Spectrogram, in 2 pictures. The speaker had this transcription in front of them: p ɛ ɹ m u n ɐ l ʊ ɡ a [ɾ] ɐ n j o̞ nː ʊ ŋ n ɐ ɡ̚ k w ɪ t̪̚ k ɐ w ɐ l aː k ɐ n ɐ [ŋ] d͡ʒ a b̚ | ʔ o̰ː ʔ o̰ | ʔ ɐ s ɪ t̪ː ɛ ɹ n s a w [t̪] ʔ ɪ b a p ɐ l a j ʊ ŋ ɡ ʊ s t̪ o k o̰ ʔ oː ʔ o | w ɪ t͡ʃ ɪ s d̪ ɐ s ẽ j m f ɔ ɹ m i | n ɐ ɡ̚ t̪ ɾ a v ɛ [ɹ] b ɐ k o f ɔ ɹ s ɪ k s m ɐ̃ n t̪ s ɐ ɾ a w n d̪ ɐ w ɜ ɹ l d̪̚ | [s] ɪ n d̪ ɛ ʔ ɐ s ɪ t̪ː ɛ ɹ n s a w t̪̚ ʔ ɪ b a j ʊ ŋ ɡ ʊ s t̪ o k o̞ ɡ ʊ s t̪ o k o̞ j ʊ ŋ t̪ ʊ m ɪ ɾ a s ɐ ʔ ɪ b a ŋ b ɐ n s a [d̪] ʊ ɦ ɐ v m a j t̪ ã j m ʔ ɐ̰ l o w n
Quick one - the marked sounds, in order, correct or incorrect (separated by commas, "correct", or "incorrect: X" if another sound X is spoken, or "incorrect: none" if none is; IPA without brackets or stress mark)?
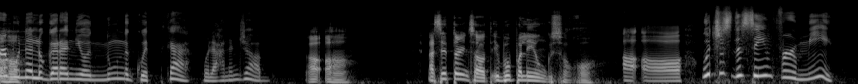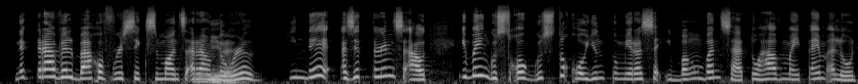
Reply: correct, correct, correct, incorrect: l, incorrect: h, incorrect: t̪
